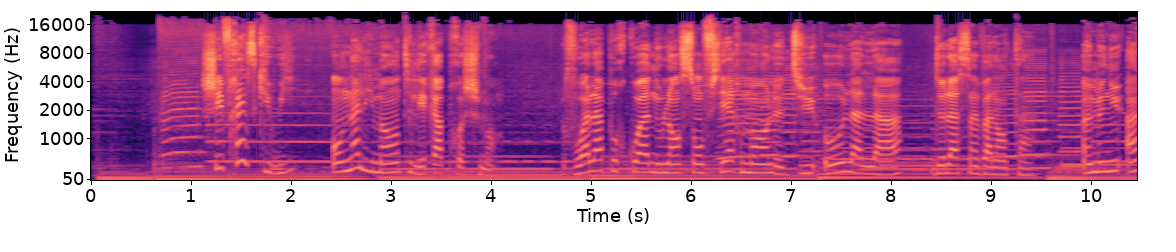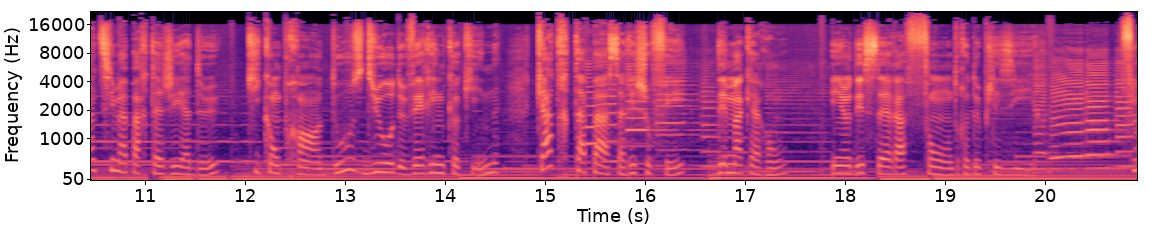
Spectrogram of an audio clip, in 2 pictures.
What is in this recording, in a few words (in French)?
Pub Charmante Sensuelle Fâchée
